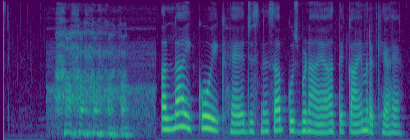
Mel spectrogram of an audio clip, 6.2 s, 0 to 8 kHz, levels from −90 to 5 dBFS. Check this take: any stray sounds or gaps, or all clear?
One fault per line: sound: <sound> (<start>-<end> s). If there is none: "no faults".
sound: laugh (0.8-2.1 s)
